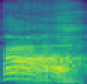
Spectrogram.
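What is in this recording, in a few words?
negative vocalization, German; Demoman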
